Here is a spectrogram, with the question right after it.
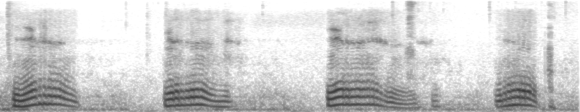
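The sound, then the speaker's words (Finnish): A person imitates a cat-like animal with four drawn-out, rising-and-falling vocal calls, each about half a second long, evenly spaced and loud, with quiet pauses between them. “Siis ihan semmoinen, mutta tämä kuulosti vähän joltain eri elämää. Tämä on vähän kissa.”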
